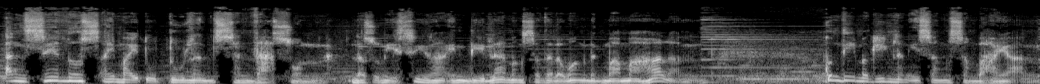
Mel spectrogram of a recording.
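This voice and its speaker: A man narrating a Filipino radio drama as its announcer, solemn and theatrical in a scripted style. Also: low-pitched. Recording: music bed under voice.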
